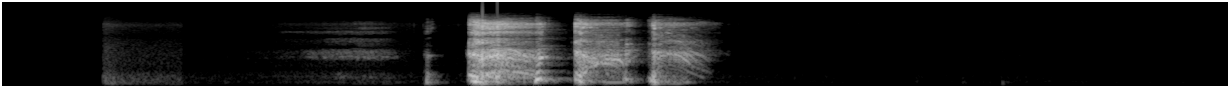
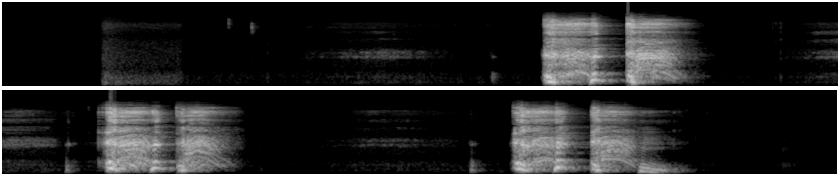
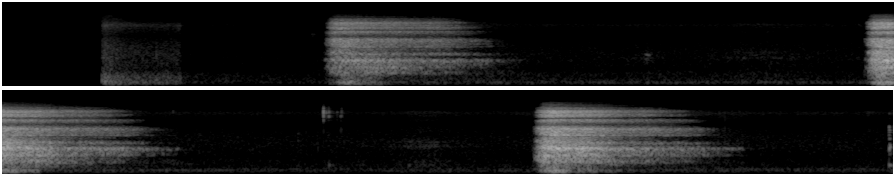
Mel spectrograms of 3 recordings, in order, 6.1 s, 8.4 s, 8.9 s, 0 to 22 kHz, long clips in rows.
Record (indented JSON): {
  "cough_length": "6.1 s",
  "cough_amplitude": 26027,
  "cough_signal_mean_std_ratio": 0.26,
  "three_cough_length": "8.4 s",
  "three_cough_amplitude": 25933,
  "three_cough_signal_mean_std_ratio": 0.33,
  "exhalation_length": "8.9 s",
  "exhalation_amplitude": 8785,
  "exhalation_signal_mean_std_ratio": 0.31,
  "survey_phase": "beta (2021-08-13 to 2022-03-07)",
  "age": "45-64",
  "gender": "Male",
  "wearing_mask": "No",
  "symptom_cough_any": true,
  "symptom_sore_throat": true,
  "symptom_onset": "6 days",
  "smoker_status": "Ex-smoker",
  "respiratory_condition_asthma": false,
  "respiratory_condition_other": false,
  "recruitment_source": "REACT",
  "submission_delay": "2 days",
  "covid_test_result": "Negative",
  "covid_test_method": "RT-qPCR"
}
